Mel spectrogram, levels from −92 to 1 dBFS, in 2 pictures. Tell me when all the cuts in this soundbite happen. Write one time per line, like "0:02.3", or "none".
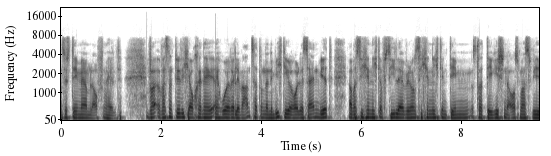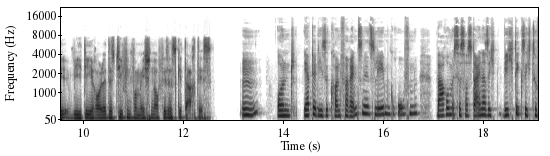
none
